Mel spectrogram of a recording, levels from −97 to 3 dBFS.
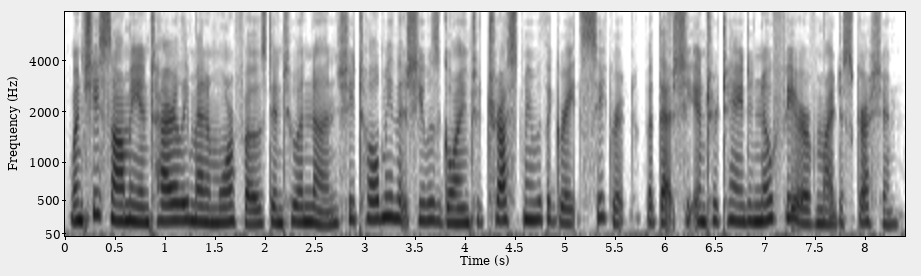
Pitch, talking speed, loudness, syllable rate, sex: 215 Hz, 230 wpm, -17 LUFS, 5.7 syllables/s, female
